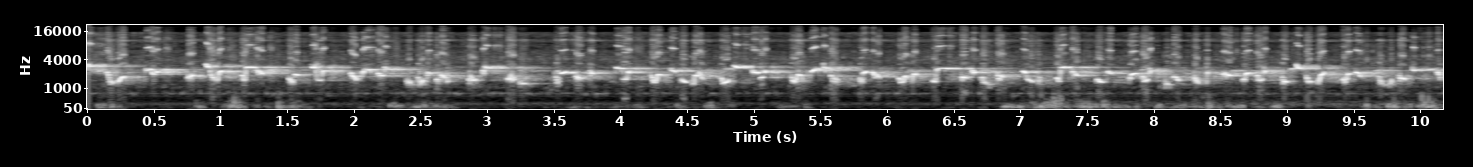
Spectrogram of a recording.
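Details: Sooty-headed bulbul in long, continuous rolling song used as a lure to make other bulbuls sing: loud, fast runs of bubbly warbled notes, unbroken throughout, with low thumping knocks in the background.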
